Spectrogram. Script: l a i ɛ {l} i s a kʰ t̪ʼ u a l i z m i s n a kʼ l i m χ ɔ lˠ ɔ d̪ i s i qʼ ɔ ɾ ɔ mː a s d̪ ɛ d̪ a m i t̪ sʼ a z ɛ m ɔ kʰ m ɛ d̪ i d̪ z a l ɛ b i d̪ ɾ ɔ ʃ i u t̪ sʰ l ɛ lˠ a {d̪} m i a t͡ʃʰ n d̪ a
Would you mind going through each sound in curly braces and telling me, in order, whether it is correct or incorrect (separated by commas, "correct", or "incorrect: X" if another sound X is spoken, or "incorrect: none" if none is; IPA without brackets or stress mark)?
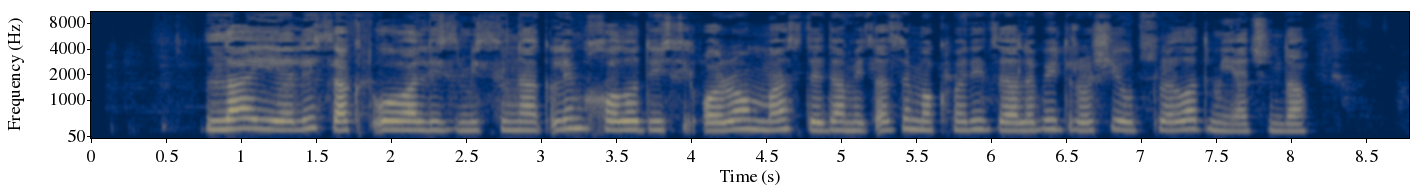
correct, correct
